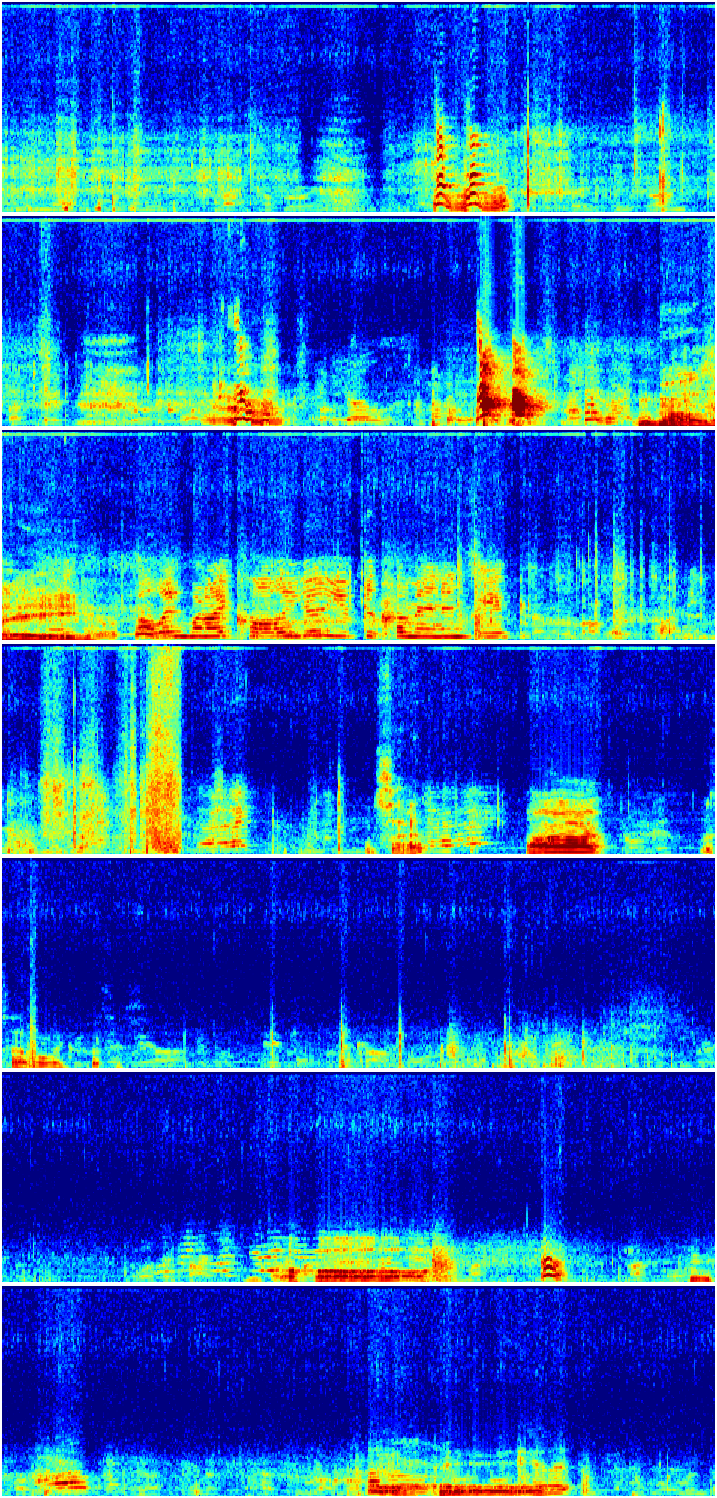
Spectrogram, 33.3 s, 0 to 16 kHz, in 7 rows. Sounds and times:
Canidae, dogs, wolves: 2.7 - 3.7, 6.0 - 6.8, 7.9 - 9.4, 25.7 - 27.7, 30.8 - 32.3
Bark: 2.8 - 3.4, 6.2 - 6.7, 7.9 - 8.9, 27.4 - 27.6.

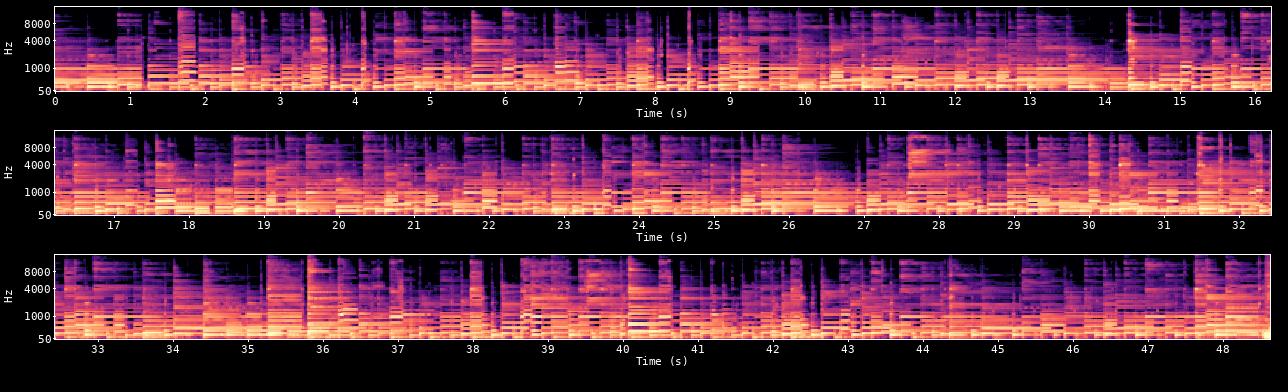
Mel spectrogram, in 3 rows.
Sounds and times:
Acoustic guitar: 0.0 - 48.6.

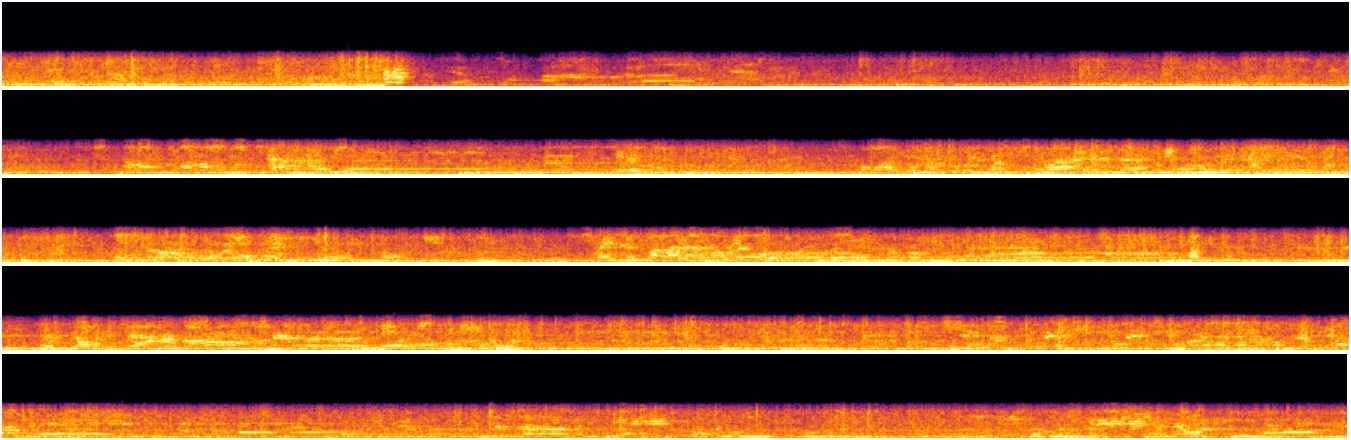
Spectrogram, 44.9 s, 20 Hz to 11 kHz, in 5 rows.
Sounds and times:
Bus: 0.0 - 44.8
Music: 0.0 - 44.8.

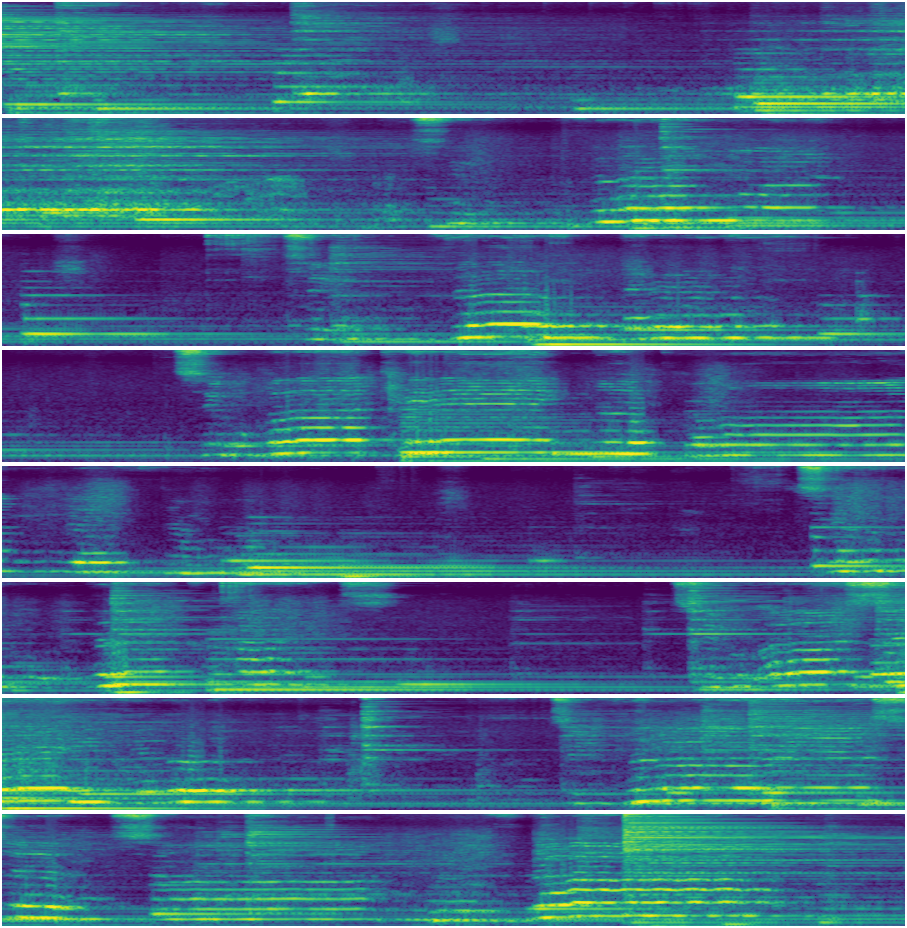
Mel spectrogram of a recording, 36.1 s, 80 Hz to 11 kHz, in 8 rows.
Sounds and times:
Music: 0.0 - 36.1.

